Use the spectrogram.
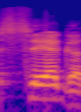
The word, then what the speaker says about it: Sega: fiz alguma coisa errada a pronúncia certo é cega Ted podemos fazer de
